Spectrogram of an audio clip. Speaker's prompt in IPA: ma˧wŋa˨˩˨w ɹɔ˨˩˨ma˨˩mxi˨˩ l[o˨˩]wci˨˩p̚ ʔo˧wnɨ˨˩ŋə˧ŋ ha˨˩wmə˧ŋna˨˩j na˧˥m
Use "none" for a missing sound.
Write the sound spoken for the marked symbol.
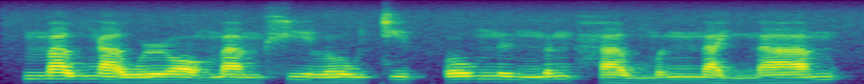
o˨˩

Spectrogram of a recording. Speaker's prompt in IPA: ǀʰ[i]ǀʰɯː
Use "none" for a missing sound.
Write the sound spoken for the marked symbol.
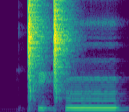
i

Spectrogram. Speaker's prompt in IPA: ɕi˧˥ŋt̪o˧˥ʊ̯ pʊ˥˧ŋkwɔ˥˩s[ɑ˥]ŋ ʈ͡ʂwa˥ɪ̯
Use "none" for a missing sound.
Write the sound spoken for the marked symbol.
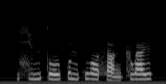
ɑ̰˨˩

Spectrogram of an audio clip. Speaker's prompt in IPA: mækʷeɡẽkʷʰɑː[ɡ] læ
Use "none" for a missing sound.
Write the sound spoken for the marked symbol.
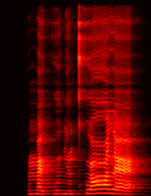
none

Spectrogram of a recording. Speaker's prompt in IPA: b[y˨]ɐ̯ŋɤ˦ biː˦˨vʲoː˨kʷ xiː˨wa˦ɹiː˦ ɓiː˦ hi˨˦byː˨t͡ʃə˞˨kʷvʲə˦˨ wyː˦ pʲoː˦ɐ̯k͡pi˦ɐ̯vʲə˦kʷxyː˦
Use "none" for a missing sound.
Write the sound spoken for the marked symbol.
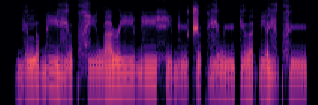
y˨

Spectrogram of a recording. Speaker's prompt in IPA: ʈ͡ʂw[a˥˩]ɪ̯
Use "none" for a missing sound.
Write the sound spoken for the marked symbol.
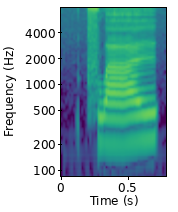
a˧˥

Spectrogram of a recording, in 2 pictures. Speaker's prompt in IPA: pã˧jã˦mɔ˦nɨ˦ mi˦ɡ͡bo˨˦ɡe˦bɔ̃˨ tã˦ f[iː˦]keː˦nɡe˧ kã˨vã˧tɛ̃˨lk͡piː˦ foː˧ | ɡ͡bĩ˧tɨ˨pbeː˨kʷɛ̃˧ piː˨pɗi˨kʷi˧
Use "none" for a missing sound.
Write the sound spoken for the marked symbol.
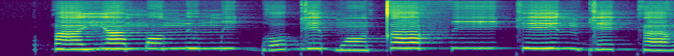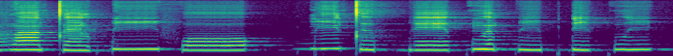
iː˦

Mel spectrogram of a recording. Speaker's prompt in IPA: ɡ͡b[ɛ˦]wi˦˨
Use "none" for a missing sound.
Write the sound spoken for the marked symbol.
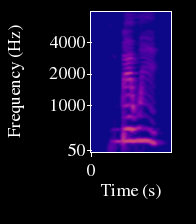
ɛ˦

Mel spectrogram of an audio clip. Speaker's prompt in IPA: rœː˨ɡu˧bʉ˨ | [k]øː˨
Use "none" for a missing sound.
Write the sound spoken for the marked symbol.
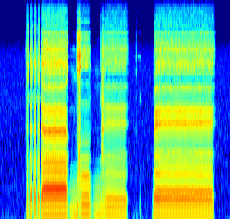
k͡p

